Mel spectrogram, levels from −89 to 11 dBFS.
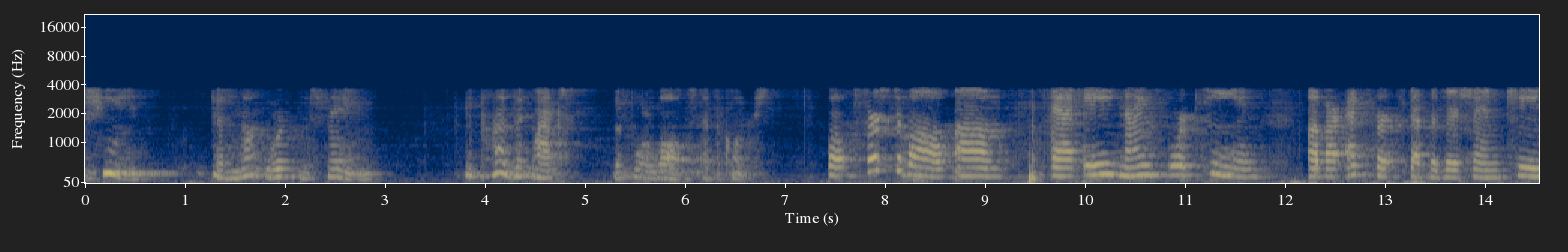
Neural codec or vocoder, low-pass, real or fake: codec, 44.1 kHz, 2.6 kbps, SNAC; 3.6 kHz; fake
